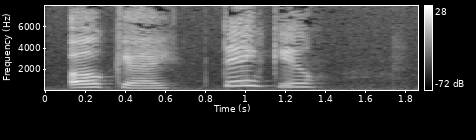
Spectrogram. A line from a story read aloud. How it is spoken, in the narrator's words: Zinkoff said in his squeaky mouse-like voice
